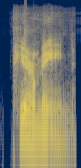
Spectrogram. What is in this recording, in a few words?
"pearmain", American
